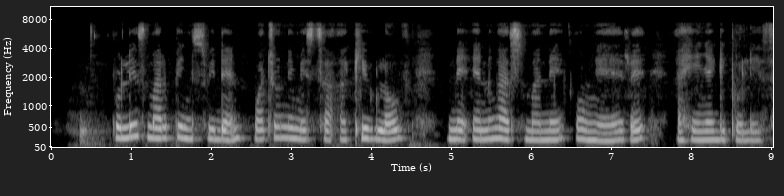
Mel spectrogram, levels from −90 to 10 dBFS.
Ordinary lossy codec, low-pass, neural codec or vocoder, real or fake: Opus, 64 kbps; 7.2 kHz; none; real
